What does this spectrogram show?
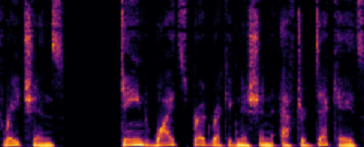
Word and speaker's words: Rachins: For his parts on the two shows, Mr. Rakins, pronounced Rachins, gained widespread recognition after decades of trying to make a name for himself as an actor.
